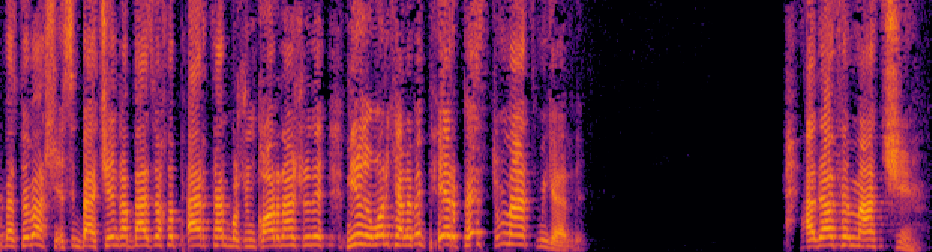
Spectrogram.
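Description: A man teaching an online exam-prep English class, speaking animatedly to his students and the live chat. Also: high voice.

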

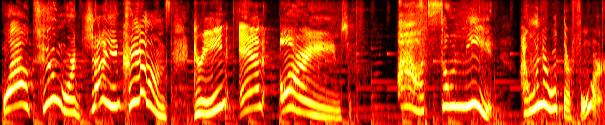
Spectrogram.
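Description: A woman's voice: very high-pitched, big pitch swings, drawn-out words, a bit bright, faint music behind, full character voice. A woman playing a bubbly, curious young explorer on a kids' show, gasping and giggling with wide-eyed wonder. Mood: excited. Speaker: children's show presenter. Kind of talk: kids' TV presenting.

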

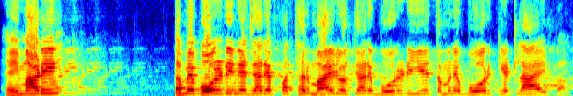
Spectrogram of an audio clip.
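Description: A man's voice: extremely high pitch, flat delivery, moderate pace, sharp tone, voice pushed up. A man doing a compassionate, proclaiming king. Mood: earnest, proclaiming. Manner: proclaiming, earnest questioning. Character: just, compassionate old-time king.

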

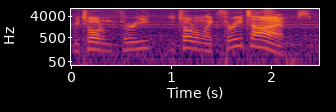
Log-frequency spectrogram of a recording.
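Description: Joking man with a bright voice. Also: fairly high pitch, animated, normal speed, slight background noise, poor audio. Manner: joking, teasing. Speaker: squadmate. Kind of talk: casual gaming chat over voice comms.

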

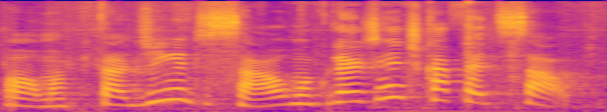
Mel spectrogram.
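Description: This cooking show host, a woman with a Brazilian Portuguese accent, talks fast in a high, sing-song voice over background noise. Chatty and effusive, she exclaims her way through a kitchen demonstration while fondly addressing her audience.

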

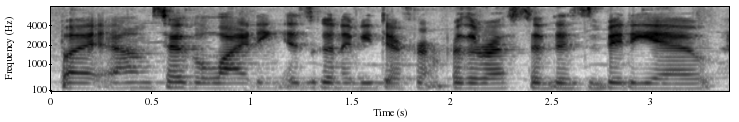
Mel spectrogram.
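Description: Young woman, vlogger voice-over: relaxed, chatty, lower and bright, fairly flat pitch. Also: fast. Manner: chatty, relaxed, with frequent ums. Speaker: cleaning vlogger. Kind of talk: casual voice-over narration. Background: soft pop music.

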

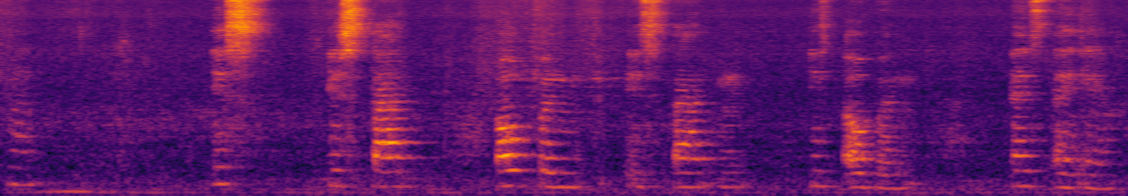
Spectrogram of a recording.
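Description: A teenage girl with a Vietnamese accent taking an English speaking test, halting and hesitant with restarts. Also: on the high side, steady tone, slight background noise. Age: teens. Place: small classroom office, indoors. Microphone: far camera. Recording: roomy, distant camera sound.

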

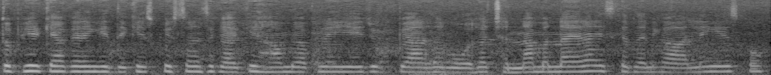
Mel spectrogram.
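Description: A woman narrates her home cooking in an easy, chatty way, scattering devotional exclamations through her talk. She sounds tired and weary from fasting. The voice-over carries a clearly audible noise floor. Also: medium pitch, little pitch movement, dark tone, low-quality recording. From Punjab, Pakistan. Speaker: cooking channel host. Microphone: voice-over mic, not in the pictured kitchen.

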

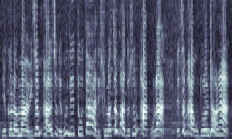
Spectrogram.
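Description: A woman acting in an amateur drama, talking in a rapid, chattering way. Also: very high-pitched, expressive, over loud music.

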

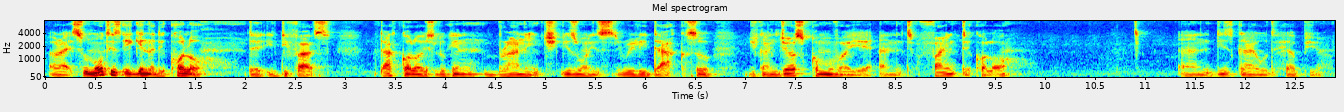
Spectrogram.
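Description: A design tutor with a low, steady voice walks viewers through a phone design app at normal speed in a screen-recorded tutorial. He's instructive, repeats steps, and refers to objects as "this guy."

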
